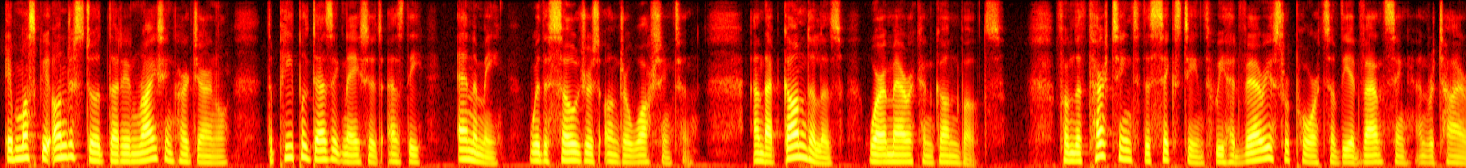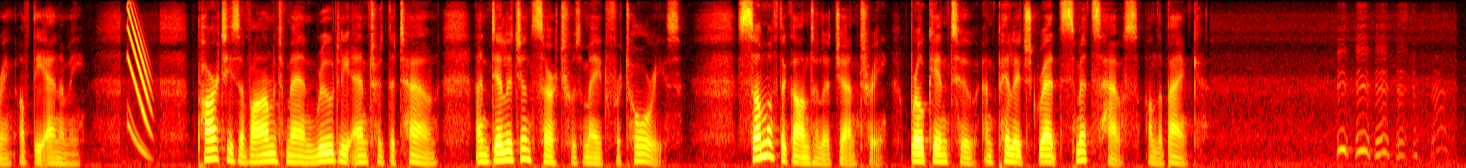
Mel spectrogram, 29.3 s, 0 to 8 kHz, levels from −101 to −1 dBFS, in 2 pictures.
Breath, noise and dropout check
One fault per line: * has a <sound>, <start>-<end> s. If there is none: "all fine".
* has a chirp, 15.9-16.2 s
* has a laugh, 28.0-29.2 s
